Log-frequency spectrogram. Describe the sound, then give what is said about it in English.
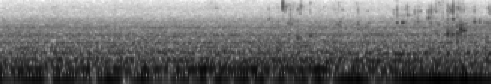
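Tea pours steadily close to the microphone, a continuous low liquid gurgle and splash with faint higher trickling, no talking over it. “Right, so are we doing like the ASMR tea pouring right next to the microphone?”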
